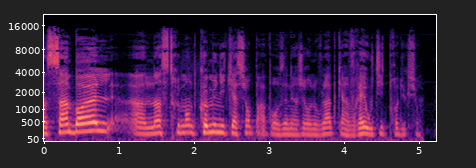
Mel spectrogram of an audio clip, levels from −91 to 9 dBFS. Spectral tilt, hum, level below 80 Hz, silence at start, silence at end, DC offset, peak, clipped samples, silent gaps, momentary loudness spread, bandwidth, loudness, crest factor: -4.5 dB/octave; none; -56 dBFS; 0 s; 0.2 s; under 0.1%; -2 dBFS; under 0.1%; none; 17 LU; 15.5 kHz; -20 LUFS; 18 dB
